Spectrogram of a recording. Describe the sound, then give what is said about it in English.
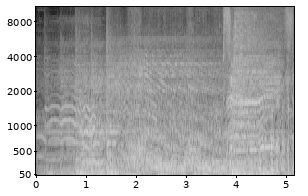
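An electric guitar in a recording studio imitates a motorcycle engine revving with guitar dives: loud, growling, sliding pitch dives and swells that roar up again near the end. No one speaks. “I'm going to play the motorcycle part in the middle here.”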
